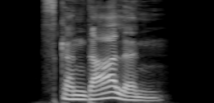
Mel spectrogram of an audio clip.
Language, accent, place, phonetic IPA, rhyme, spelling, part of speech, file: German, Germany, Berlin, [skanˈdaːlən], -aːlən, Skandalen, noun, De-Skandalen.ogg
- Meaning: dative plural of Skandal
